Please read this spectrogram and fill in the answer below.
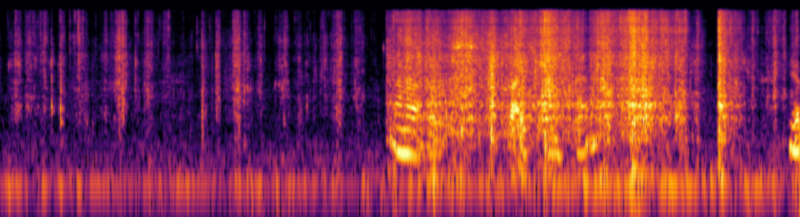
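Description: Thin plastic packaging crinkling as squishy toys are handled and pulled out of their bags: soft scattered rustles at first, then a few seconds of louder, denser crinkling from about halfway through.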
